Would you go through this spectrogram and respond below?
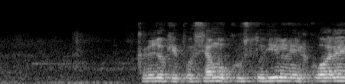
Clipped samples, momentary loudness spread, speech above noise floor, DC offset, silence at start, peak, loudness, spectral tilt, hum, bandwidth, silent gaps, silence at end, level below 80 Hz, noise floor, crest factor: under 0.1%; 5 LU; 27 dB; under 0.1%; 0.7 s; -2 dBFS; -17 LUFS; -6.5 dB/octave; none; 7.6 kHz; none; 0 s; -48 dBFS; -43 dBFS; 16 dB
